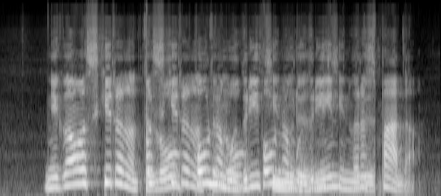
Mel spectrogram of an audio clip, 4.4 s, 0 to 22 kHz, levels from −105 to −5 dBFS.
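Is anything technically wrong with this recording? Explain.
Yes. From 1.47 to 3.75 s the speech has a doubled audio track: a second full-band copy roughly 0.7 s behind, somewhat quieter, likely from a slower capture path. Unlike an echo or reverb, it carries no decay or room colour and switches on and off abruptly.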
